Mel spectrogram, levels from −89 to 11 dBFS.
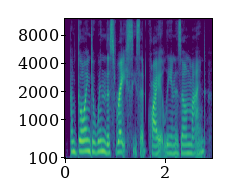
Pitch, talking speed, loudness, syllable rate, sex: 225 Hz, 265 wpm, -18 LUFS, 5.3 syllables/s, female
